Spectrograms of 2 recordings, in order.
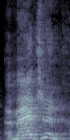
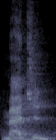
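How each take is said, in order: First: Higher and louder burst; excited shout. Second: Muttered lower and softer; quiet mutter. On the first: Gamer shouting at the screen, loud and excited. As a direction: fling it out as it sinks in. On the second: Gamer murmuring in disbelief, quiet and low. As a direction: say it under your breath to yourself. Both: Real, not acted.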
